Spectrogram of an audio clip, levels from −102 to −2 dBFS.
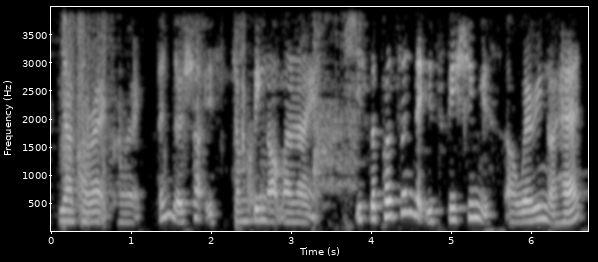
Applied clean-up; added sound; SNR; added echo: classical method Wiener filter.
